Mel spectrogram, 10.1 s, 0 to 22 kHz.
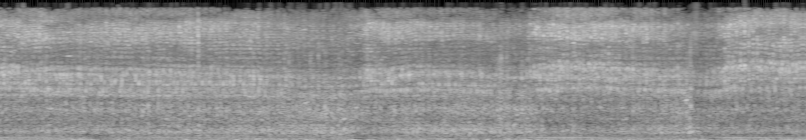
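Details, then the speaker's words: Caterpillar D2 with D3400 diesel during break-in, dragging an RD-6, loaded by light pressure on the brakes: steady, deep drone that holds even and strong under load, no knocks or misses. "let's make them work a little bit that's all it takes to put that d3400 under a load just a little bit of pressure on the brakes"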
